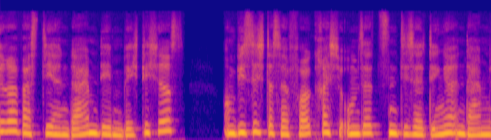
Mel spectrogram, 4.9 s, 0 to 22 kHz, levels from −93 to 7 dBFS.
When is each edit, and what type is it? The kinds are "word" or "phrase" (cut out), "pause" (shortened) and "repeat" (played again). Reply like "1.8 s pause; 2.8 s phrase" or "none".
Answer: none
